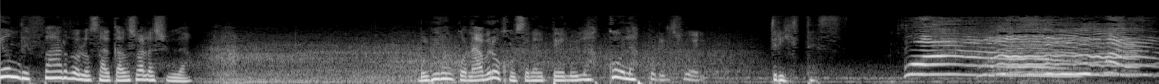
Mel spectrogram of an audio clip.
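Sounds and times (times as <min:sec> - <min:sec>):
speech: 0:00.0 - 0:02.5, 0:04.2 - 0:08.3, 0:09.0 - 0:09.4
cat whining mournfully: 0:09.0 - 0:11.5.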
